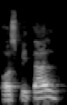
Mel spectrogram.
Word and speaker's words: hospital: So hospital, The last syllable is stressed, ends with an L.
